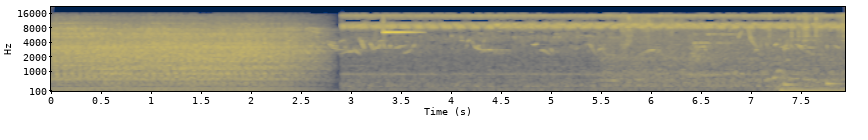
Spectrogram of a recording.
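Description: A loud, steady rushing noise cuts off abruptly about three seconds in. Quiet outdoor ambience follows with birds chirping. Music with deep bass notes comes in near the end.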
